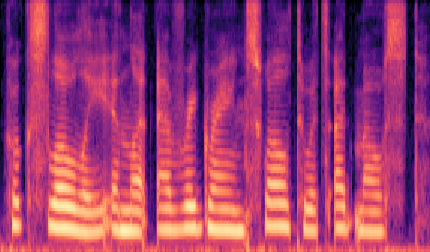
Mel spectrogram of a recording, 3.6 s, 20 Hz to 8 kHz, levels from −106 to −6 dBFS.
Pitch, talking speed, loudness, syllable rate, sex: 210 Hz, 165 wpm, -17 LUFS, 4.3 syllables/s, female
